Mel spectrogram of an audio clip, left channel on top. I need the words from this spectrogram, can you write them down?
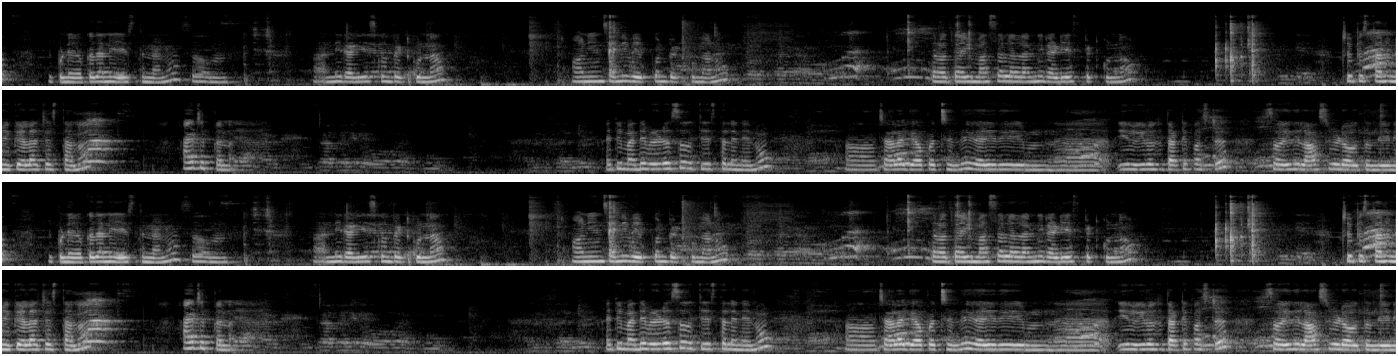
ఇప్పుడు నేను ఒక్కదాన్ని చేస్తున్నాను. సో అన్నీ రెడీ చేసుకొని పెట్టుకున్నా. ఆనియన్స్ అన్నీ వేపుకొని పెట్టుకున్నాను. తర్వాత ఈ మసాలాలన్నీ రెడీ చేసి పెట్టుకున్నా. చూపిస్తాను మీకు ఎలా చేస్తాను. హాయ్ చెప్తాను. అయితే ఈ మధ్య వీడియోస్ తీస్తలే నేను, చాలా గ్యాప్ వచ్చింది. ఇది ఈరోజు 31st. సో ఇది లాస్ట్ వీడియో అవుతుంది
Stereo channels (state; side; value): quieter; left; 3.9 dB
